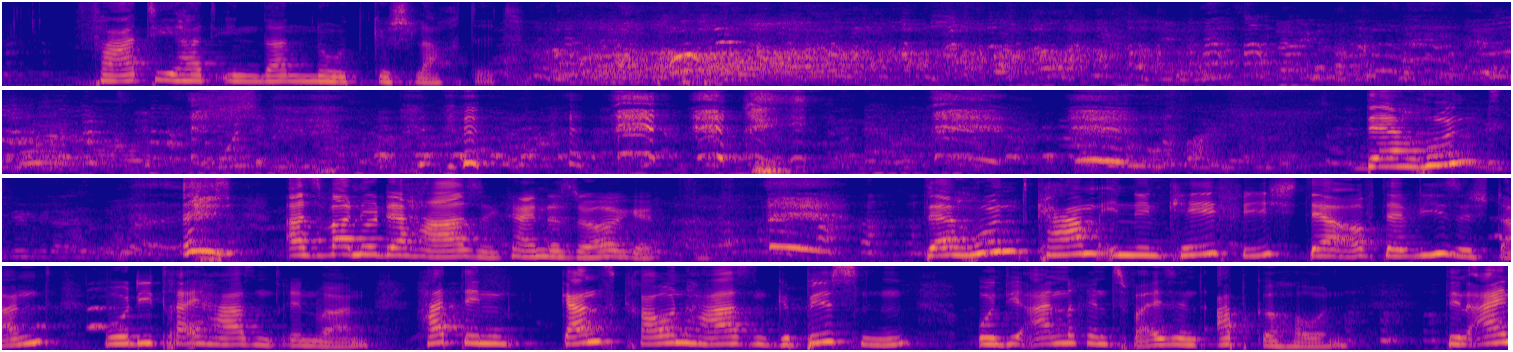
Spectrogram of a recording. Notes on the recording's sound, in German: Ausschnitte aus der Veranstaltung vom 09.12.2018 im Monarch, Berlin. Liveshow am 09.12.2018 im Monarch, Berlin. Heißen Dank an den Monarch, unser tolles Publikum.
